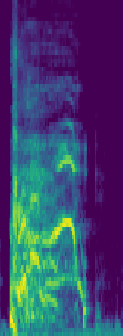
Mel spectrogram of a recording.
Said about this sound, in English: Sorry about that. I don't have a cough button.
